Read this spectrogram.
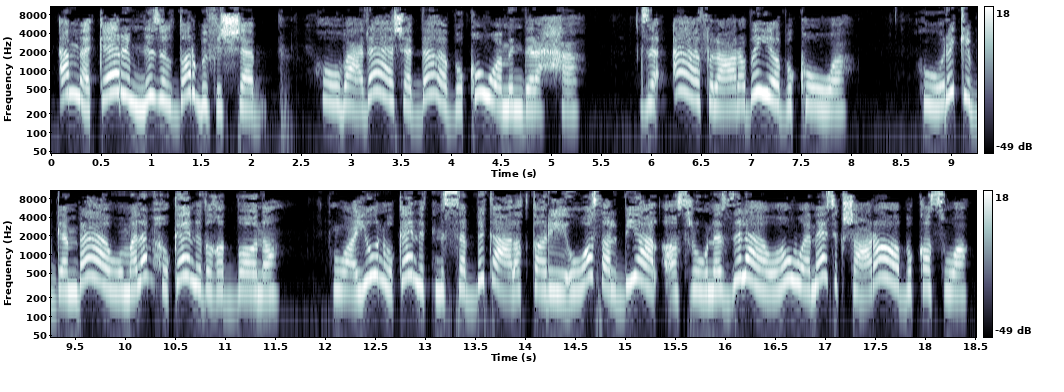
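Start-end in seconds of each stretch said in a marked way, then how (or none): none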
